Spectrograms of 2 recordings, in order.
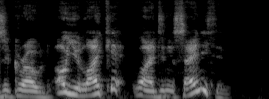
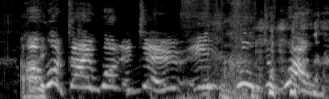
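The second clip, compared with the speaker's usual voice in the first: put-on Cockney accent, pitched very high; 6 dB louder than usual. Quoting a townsperson at a town meeting: put-on cockney accent. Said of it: "sounds like me doing Cockney accent".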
